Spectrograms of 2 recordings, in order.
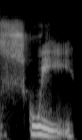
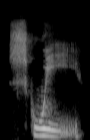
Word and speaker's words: Sqwee: And one is a platform called Squee, and that is spelled SQWEE, Squee.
